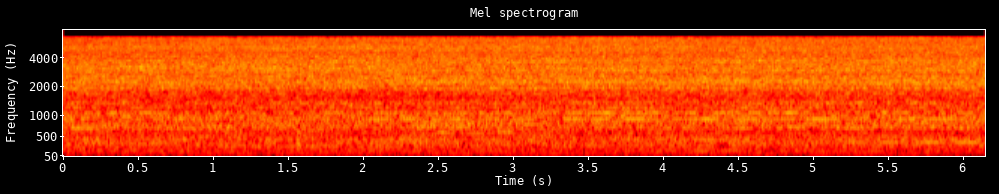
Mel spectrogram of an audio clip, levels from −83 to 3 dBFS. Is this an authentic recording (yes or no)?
yes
